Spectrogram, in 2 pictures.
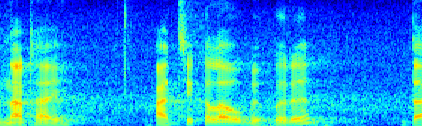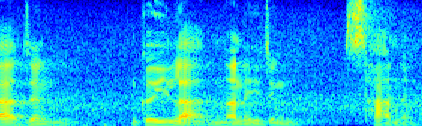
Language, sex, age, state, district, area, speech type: Bodo, male, 30-45, Assam, Kokrajhar, rural, spontaneous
